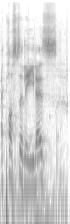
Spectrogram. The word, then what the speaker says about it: Apostolides: his last name apostle leaders if i'm saying it correctly that's exactly right dude i think the challenge me then on that one apostelitis that was good so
